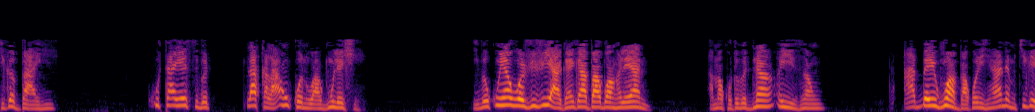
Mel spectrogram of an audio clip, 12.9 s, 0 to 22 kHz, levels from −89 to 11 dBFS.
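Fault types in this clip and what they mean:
MP3 compression: The speech carries plainly audible codec damage throughout, likely from MP3 encoding at a low bitrate that points to around 24 kbps. Nothing is present above 5.1 kHz, where the encoder drops the treble outright, and weak frequency components switch on and off between frames, giving a watery, swirling texture. A simple low-pass filter would also remove the treble, but it would leave the remaining sound clean rather than unsteady.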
